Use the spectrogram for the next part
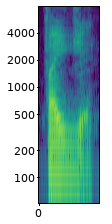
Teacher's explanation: Perhatikan huruf jim sukun sekaligus posisinya ada di tengah-tengah bacaan, maka dihukumi qalqalah sugro dan dibacanya harus dipantulkan dengan suara pantulan yang tipis. Fajr. Sekaligus huruf terakhirnya ketika diwakofkan maka harus dibaca sukun juga.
